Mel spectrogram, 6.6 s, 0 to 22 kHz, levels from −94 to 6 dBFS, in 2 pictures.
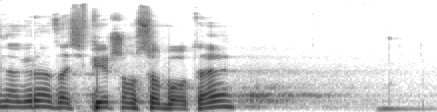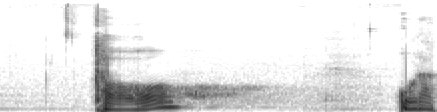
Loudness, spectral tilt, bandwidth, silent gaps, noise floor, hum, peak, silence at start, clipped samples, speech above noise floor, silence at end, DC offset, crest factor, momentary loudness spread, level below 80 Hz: -19 LUFS; -6.5 dB/octave; 18.5 kHz; none; -68 dBFS; none; 0 dBFS; 0 s; under 0.1%; 50 dB; 0 s; under 0.1%; 20 dB; 18 LU; -44 dBFS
